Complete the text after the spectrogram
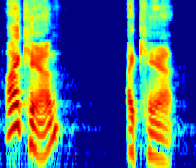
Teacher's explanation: So you can hear some disappointment in the negative, hopefully. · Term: intonation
